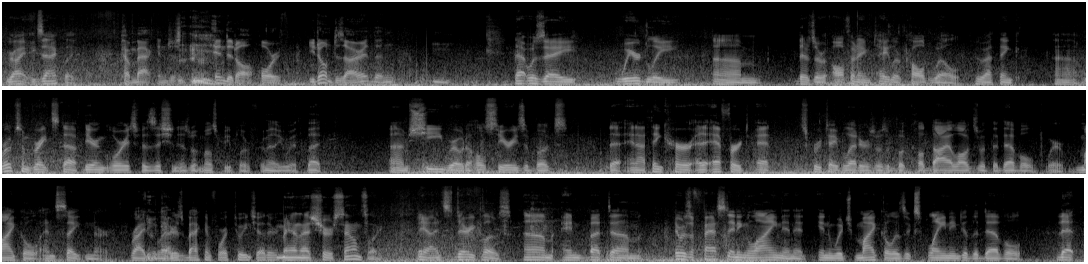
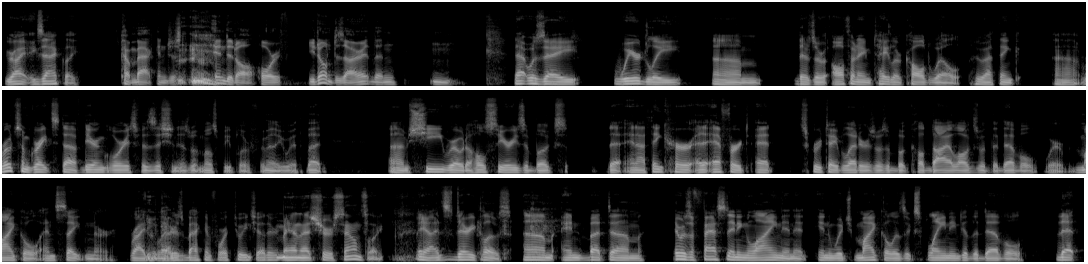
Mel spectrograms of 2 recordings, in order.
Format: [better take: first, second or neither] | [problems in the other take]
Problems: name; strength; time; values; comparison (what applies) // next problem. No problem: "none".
second | wind noise on the microphone; occasional gusts; 15 dB below the speech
